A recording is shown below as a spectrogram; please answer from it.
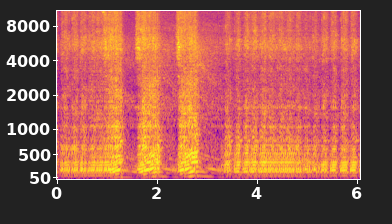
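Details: Turbo II FB RX7 rotary engine running for the first time; barks through uneven throttle blips, then settles into a lumpy, hunting idle and smokes out the garage. Rough running, with a few kinks still to sort out.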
